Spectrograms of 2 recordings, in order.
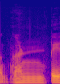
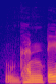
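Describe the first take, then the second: First: घंटे with a long curled-tongue ṇ; retroflex ण. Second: घंटे with a short plain n; wrong n sound. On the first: Teacher correcting it, घंटे with drawn-out retroflex nasal. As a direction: hold the ण in घंटे. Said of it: "होता है". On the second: Teacher showing the error, घंटे with plain n. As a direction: say घंटे with dental n. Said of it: "नहीं होता". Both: Shown as a demonstration.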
